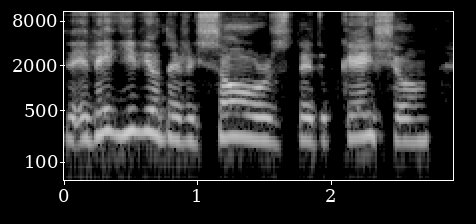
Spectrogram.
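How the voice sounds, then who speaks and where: Recorded dry and close with no echo, a woman with an Ecuadorian accent speaks at a medium pitch in a bright, sharp tone. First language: Spanish. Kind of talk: interview. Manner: halting, many fillers.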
